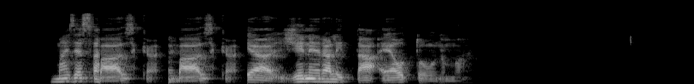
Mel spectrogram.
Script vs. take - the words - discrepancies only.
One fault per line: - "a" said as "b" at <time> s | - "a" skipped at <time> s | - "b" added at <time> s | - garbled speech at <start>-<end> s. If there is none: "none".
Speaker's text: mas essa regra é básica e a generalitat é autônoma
- "regra" said as "básica" at 1.0 s
- "e" skipped at 2.4 s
